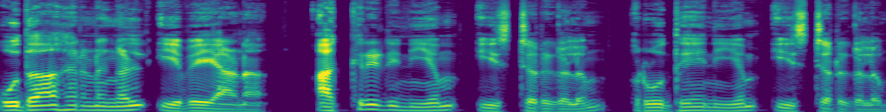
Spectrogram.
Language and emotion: Malayalam, neutral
